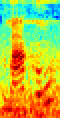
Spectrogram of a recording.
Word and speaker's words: Maco: Is it how you pronounce it? Maco or Mako? So Maco is the brand.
